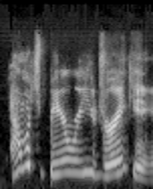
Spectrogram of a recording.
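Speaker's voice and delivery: high, incredulous retold question; imitated disbelief. Interviewers quizzing actor about his drinking, mock disbelief. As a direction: play the astonished questioner.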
